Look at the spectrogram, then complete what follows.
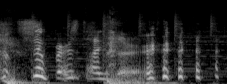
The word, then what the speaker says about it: SuperSeizer: SuperSeizer. Whenever I meet someone new or in a stream or something, when they say that, I'm like, oh, it's pronounced that ruler that got stabbed 28 times, Julius Caesar.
